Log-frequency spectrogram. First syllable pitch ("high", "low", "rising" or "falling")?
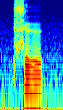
low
